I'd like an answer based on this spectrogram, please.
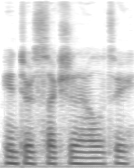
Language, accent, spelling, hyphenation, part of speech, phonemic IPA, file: English, US, intersectionality, in‧ter‧sec‧tion‧al‧i‧ty, noun, /ɪntɚˌsɛkʃəˈnæləti/, Intersectionality US.ogg
- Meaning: The quality or state of being intersectional, that is, of being characterized by intersection (especially of multiple forms of discrimination)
